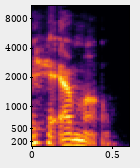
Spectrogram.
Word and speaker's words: Hammel: I'm going to pronounce her name the American way, Andrea Hamill.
